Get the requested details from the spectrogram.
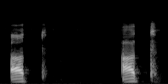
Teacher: কিন্তু অবশ্যই থাকতে হবে। যদি এভাবে শেষ হয়ে যায় আত আত শেষে দুর্বল হয়ে একটু বাতাস বের করে দিলাম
